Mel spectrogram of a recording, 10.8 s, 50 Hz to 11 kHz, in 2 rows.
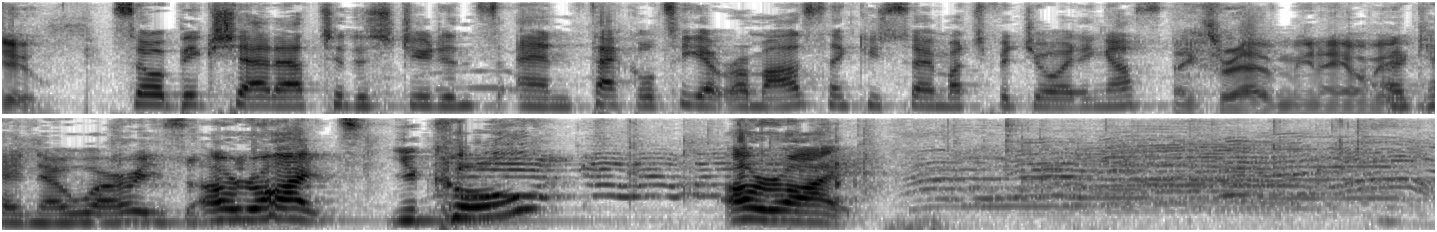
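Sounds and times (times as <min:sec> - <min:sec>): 
speech: 0:00.0 - 0:08.8
family members cheering: 0:07.2 - 0:10.7.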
